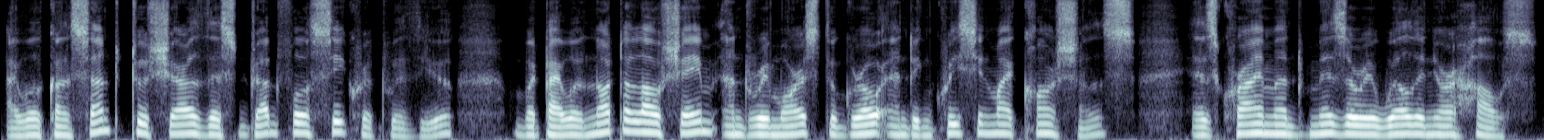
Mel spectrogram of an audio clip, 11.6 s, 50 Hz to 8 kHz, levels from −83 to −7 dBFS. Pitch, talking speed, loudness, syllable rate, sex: 135 Hz, 170 wpm, -16 LUFS, 4.7 syllables/s, male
